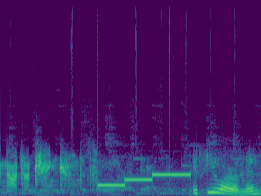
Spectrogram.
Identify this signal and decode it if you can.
Special information tone, with speech.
